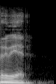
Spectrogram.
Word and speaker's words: Riviere: Sí, Mario Riviere. – Riviere, sí. – La E final no se pronuncia.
